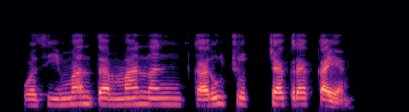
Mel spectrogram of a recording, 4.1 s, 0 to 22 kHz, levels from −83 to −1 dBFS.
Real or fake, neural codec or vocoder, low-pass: fake; codec, 24 kHz, 6 kbps, HILCodec; 7.2 kHz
